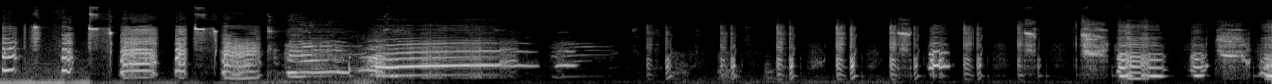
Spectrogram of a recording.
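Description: A donkey gives a loud, harsh bray, rocking between a wheezy high note and a deeper honk before ending in a drawn-out groan. Human voices and brief bits of speech follow once the bray stops.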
